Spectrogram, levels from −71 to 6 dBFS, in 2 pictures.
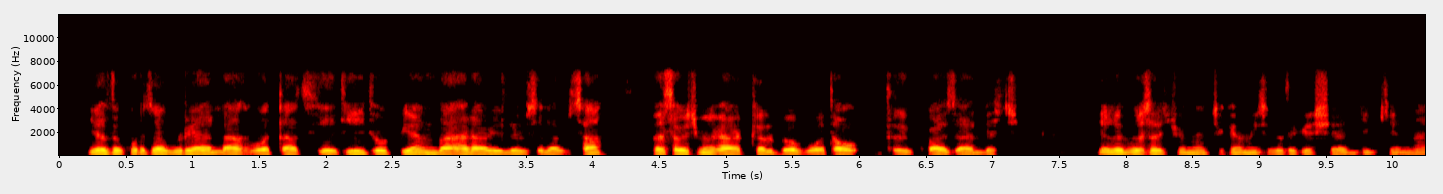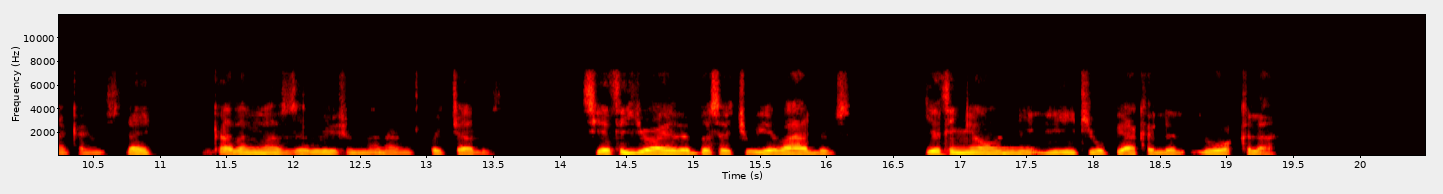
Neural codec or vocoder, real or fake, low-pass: codec, 16 kHz, 4 kbps, FreqCodec, smaller model; fake; 7.2 kHz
